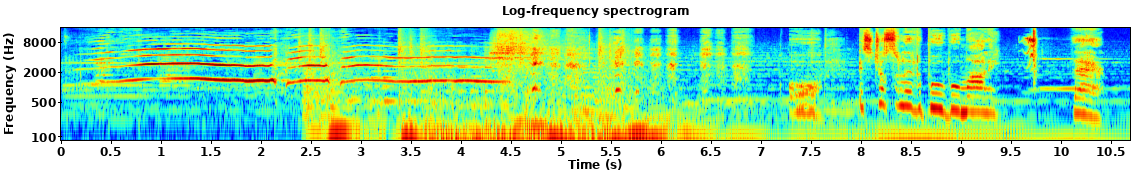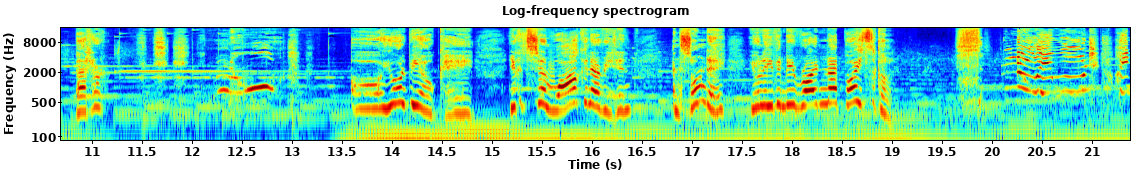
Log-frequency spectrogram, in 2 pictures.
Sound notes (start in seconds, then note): 0.1 injured wailing; 4.9 sobbing; 11.4 sniffle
